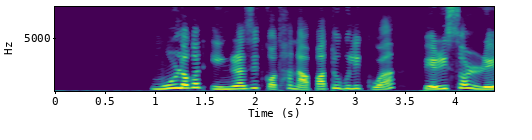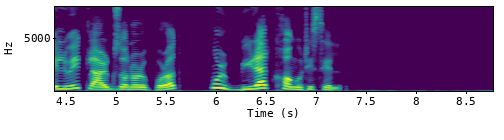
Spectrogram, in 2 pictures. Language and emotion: Assamese, angry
